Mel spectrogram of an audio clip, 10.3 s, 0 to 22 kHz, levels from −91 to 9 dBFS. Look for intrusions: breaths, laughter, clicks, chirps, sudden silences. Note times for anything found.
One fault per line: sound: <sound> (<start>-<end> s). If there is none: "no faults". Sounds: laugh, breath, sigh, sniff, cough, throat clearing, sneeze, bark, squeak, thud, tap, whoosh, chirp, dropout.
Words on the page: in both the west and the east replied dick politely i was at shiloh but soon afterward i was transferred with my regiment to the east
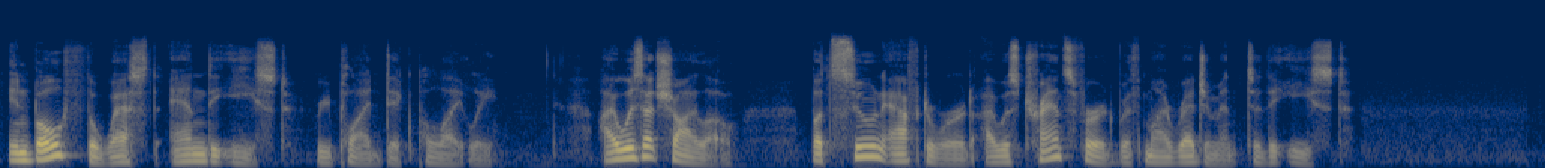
no faults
